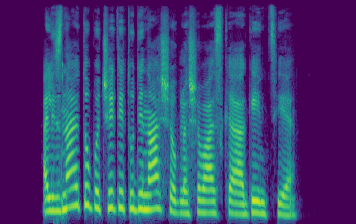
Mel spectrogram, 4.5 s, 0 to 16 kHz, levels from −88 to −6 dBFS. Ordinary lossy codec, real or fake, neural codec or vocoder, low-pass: AAC, 64 kbps; real; none; 14.4 kHz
